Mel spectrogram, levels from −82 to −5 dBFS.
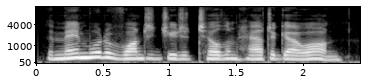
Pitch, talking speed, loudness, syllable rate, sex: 185 Hz, 320 wpm, -15 LUFS, 6.4 syllables/s, female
